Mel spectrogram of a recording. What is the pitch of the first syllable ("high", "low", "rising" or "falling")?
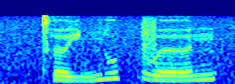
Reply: low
